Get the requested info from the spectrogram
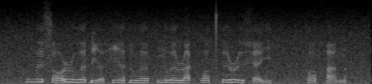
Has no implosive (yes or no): no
